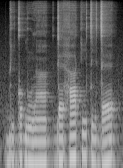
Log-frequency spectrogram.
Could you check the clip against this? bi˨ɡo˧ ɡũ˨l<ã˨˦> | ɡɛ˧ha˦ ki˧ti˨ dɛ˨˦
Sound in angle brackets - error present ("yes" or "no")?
yes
